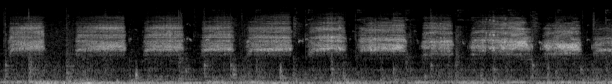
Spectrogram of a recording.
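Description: Barn owls in a wooden nest box giving a rapid series of short raspy hisses, about two a second, with no tone in them.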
